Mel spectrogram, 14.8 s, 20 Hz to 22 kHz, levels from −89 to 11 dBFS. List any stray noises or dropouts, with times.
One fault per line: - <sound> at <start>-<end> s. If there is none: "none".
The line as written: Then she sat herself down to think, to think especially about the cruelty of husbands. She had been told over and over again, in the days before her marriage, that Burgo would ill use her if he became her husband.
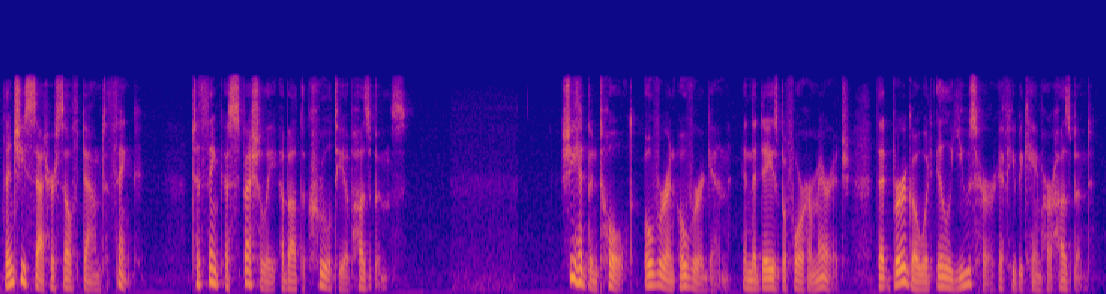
none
